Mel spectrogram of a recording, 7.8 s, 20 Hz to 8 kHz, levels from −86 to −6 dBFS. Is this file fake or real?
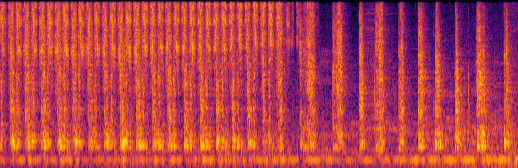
real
